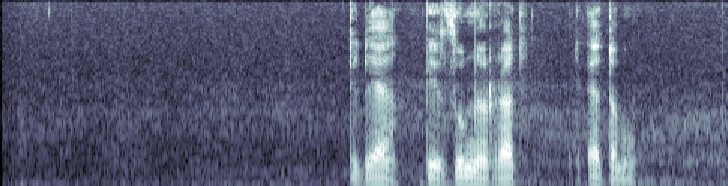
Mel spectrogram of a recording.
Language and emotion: Russian, neutral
